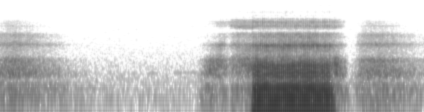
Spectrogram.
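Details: Snoring: soft breathing, then a loud, harsh, buzzing snore on the inhale followed by a quieter exhale.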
